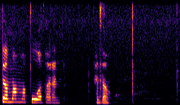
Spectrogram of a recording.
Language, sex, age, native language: Icelandic, female, 11, Icelandic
